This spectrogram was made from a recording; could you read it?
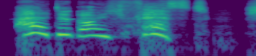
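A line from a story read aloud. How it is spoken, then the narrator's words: Screamed. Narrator (German): schrie sie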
